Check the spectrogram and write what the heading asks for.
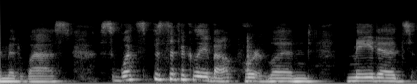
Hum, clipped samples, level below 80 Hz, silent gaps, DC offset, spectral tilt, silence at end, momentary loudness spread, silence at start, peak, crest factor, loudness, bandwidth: none; under 0.1%; -56 dBFS; none; 1%; -7 dB/octave; 0 s; 12 LU; 0 s; -8 dBFS; 14 dB; -23 LUFS; 8 kHz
